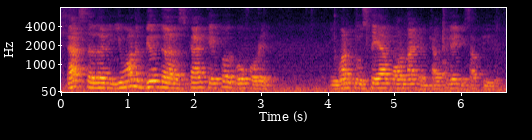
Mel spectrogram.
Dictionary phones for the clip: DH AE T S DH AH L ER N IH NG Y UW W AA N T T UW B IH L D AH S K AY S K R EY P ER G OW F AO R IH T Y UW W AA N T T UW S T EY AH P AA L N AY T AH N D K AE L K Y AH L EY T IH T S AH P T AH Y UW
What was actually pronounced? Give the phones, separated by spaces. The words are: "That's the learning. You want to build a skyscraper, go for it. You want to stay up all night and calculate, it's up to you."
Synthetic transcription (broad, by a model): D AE T S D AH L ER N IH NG Y UW W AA N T T UW B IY L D AH S K AY K EY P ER G OW F AO R IH T Y UW W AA N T T UW S T EY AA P AA L N AY T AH N K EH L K Y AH L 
